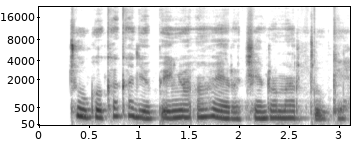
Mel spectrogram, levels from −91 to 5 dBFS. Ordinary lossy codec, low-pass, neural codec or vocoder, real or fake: none; none; vocoder, 44.1 kHz, 128 mel bands, Pupu-Vocoder; fake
